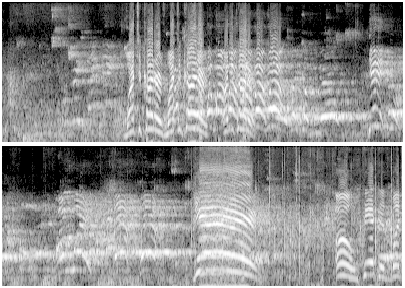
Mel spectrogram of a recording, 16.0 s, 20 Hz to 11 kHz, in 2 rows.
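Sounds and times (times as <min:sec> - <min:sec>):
sneakers squeaking on hardwood: 0:00.0 - 0:02.5, 0:05.6 - 0:07.3, 0:08.1 - 0:11.9.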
